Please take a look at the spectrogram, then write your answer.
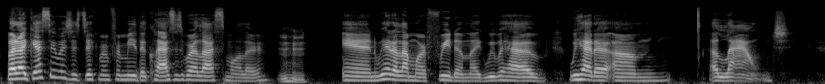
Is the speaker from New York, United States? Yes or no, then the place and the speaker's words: yes; Flatbush, New York, United States; it was weird because I grew up in Flatbush, so I went to public school.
